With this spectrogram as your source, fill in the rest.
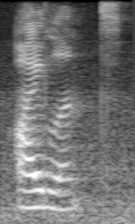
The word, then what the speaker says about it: island: okay perry ravi the s is silent island island i i lent i learned wait is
